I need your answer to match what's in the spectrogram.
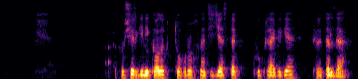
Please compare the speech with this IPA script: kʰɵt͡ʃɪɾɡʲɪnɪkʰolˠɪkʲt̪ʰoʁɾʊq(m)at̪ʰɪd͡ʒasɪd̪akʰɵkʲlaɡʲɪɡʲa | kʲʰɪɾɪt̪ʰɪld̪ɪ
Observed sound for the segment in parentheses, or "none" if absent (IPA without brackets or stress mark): n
